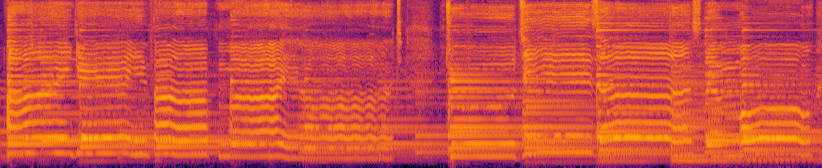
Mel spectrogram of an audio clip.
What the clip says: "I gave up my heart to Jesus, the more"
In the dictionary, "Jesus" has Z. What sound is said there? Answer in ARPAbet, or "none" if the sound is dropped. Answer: Z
